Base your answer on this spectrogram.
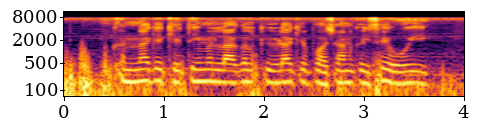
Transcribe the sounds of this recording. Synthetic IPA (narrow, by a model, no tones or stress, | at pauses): ɡʱənːakekʰeːt̪imẽlaːɡəlkiːɽakepɐɦt͡ʃaːnkəɪseɦoːiː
